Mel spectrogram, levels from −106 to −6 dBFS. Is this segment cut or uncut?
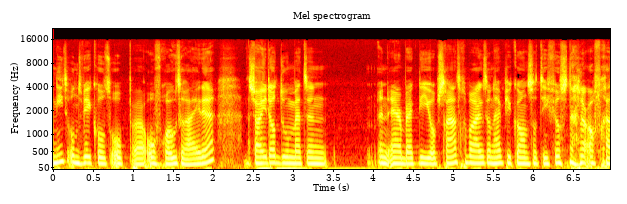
uncut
